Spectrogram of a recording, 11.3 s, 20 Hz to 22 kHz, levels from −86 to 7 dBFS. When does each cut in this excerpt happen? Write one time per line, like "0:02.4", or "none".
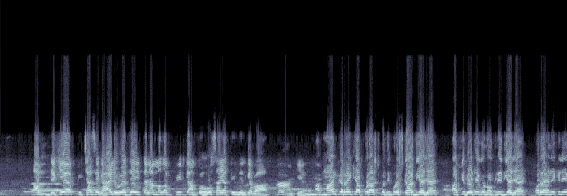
0:05.8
